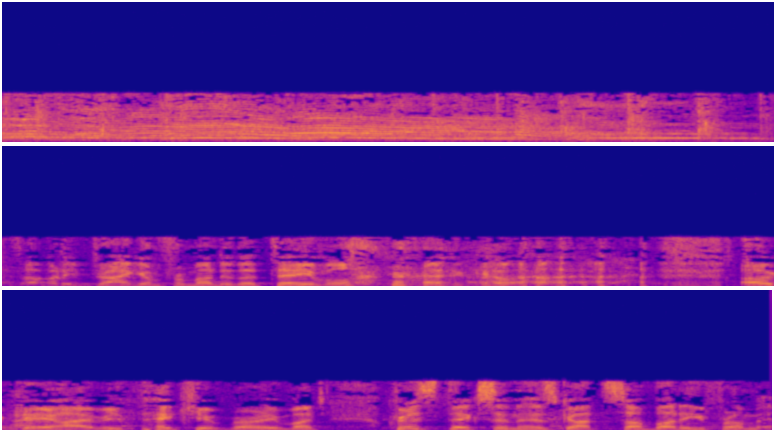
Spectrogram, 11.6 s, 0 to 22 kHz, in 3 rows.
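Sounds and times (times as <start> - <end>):
people whooping: 0.0 - 4.0
audience applauding and cheering: 0.0 - 4.4
speech: 4.2 - 11.5
laughter: 5.4 - 8.5.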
